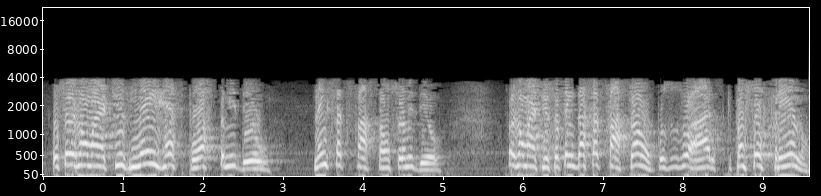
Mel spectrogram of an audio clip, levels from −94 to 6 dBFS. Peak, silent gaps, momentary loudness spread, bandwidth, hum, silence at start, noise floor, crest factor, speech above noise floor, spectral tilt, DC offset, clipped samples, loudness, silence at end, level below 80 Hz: 0 dBFS; none; 5 LU; 4 kHz; none; 0.15 s; -31 dBFS; 6 dB; 26 dB; -9.5 dB/octave; under 0.1%; 7%; -6 LUFS; 0 s; -34 dBFS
